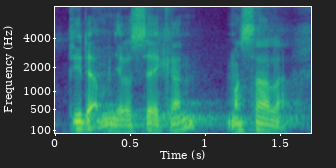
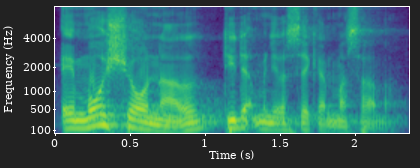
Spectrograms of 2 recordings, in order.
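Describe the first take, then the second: First: Quieter repeat, "Tidak" leading; softer echo. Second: "Emosional" punched at the start, falling after; stress on emosional. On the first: Preacher echoing his point quietly to the listeners. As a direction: drop the voice and lean on "Tidak". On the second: Preacher warning husbands about anger, stressing emosional. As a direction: open hard on "Emosional". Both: Shown as a demonstration.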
